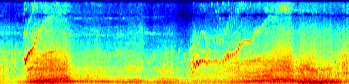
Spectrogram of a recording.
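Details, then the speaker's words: Outcast EXB RC car after hard jump impacts, low-kV motor with cooling fans, motor not heating up: motor whine rising and falling with throttle over rough rut-rut gear growl; pinion-to-spur mesh too tight from impacts, needs resetting. "You can hear rut, rut, rut, rut. That's telling me my mesh is a little tight."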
